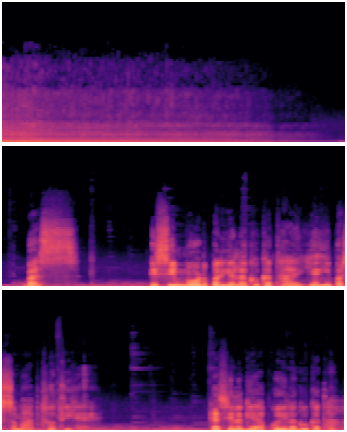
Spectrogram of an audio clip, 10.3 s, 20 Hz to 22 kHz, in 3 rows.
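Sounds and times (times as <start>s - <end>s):
motorcycle engines roaring away down a lane: 0.0s - 3.2s
speech: 3.7s - 4.4s, 5.0s - 7.9s, 9.0s - 10.2s.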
